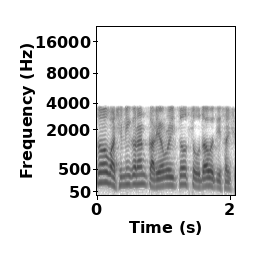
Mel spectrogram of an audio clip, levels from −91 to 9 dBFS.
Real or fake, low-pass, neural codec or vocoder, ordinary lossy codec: fake; 3.6 kHz; codec, 24 kHz, 1.2 kbps, DualCodec; none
